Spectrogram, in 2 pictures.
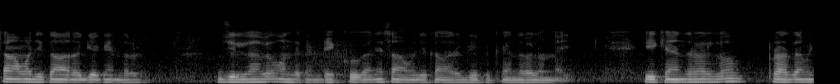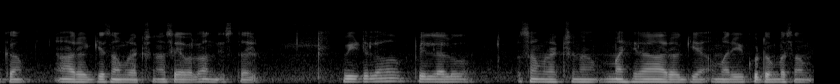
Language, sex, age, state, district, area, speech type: Telugu, male, 18-30, Andhra Pradesh, East Godavari, rural, spontaneous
